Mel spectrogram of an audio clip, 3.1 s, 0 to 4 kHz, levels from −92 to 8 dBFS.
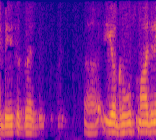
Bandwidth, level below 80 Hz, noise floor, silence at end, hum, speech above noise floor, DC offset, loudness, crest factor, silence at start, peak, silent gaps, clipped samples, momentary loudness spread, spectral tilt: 4 kHz; -66 dBFS; -52 dBFS; 0 s; none; 32 dB; under 0.1%; -21 LUFS; 16 dB; 0 s; -4 dBFS; none; under 0.1%; 18 LU; -12 dB/octave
